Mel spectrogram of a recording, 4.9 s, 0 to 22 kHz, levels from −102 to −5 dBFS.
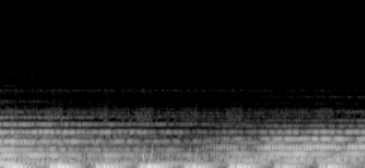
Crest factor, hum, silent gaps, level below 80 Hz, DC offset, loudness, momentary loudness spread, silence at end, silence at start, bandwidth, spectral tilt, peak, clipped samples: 14 dB; none; none; -32 dBFS; under 0.1%; -37 LUFS; 12 LU; 0 s; 0 s; 1.4 kHz; -14.5 dB/octave; -14 dBFS; under 0.1%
